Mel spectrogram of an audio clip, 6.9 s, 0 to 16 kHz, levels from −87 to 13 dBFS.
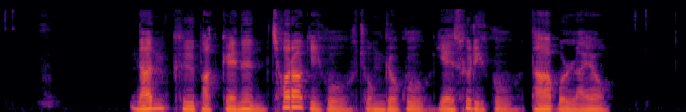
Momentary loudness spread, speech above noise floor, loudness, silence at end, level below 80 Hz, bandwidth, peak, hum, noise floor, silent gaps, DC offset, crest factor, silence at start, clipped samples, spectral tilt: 9 LU; 60 dB; -26 LUFS; 0.8 s; -38 dBFS; 11.5 kHz; -6 dBFS; none; -85 dBFS; none; under 0.1%; 20 dB; 1.3 s; under 0.1%; -7 dB/octave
